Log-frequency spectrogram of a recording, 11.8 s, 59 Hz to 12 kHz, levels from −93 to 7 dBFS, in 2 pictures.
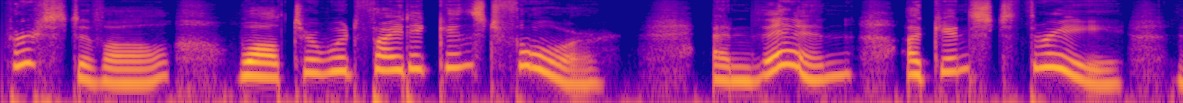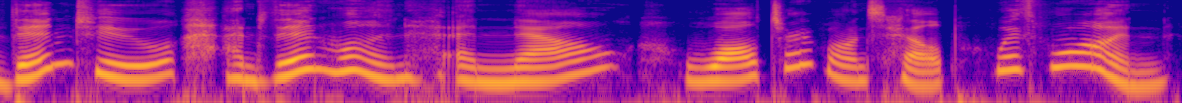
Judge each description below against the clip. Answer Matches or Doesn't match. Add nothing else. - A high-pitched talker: Matches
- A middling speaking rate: Doesn't match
